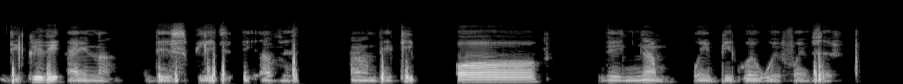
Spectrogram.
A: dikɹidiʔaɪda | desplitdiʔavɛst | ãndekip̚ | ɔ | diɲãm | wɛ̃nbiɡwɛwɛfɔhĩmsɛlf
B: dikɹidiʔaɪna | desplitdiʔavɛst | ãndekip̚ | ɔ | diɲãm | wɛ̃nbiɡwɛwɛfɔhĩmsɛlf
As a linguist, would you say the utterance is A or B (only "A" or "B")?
B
